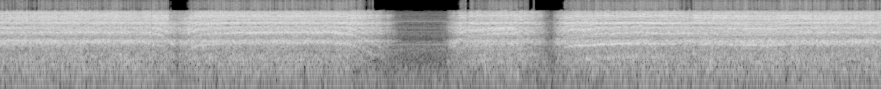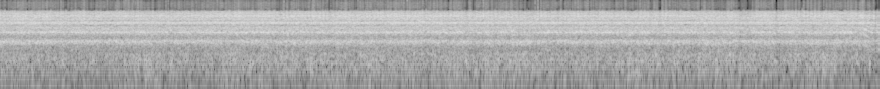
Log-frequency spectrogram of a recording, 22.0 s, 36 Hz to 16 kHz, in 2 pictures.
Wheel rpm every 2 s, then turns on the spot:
200, 200, 80, 140, 210, 230, 230, 230, 230, 230, 220.
none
